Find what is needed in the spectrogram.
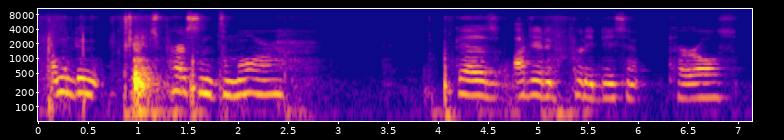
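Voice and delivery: talking around a lip of dip; mumbled with tobacco in lip; lip full of dip. Real, not acted. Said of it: "I already got a dip in".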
